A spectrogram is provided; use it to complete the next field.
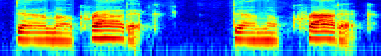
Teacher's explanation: Primary stress is on the third syllable.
